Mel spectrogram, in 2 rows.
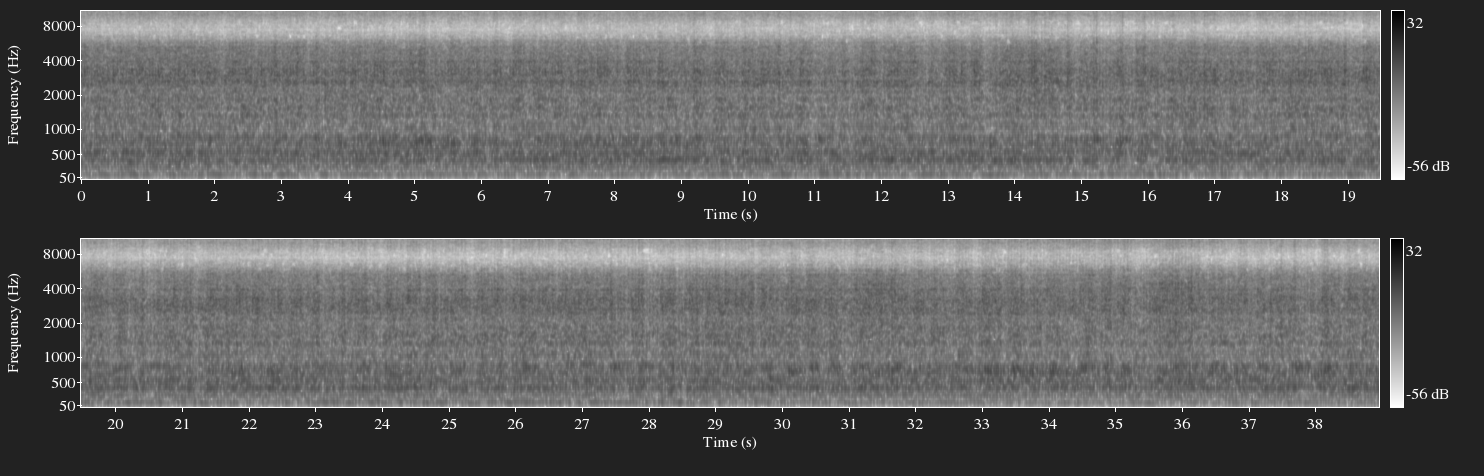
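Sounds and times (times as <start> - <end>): scroll saw cutting wood: 29.2 - 38.9.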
